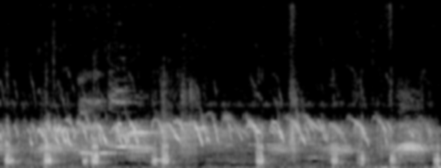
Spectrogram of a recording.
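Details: Aseel hen and two-month-old chicks in Sindh, Pakistan. Short, abrupt hen clucks come roughly every half second to second over continuous high, wavering chick peeps.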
